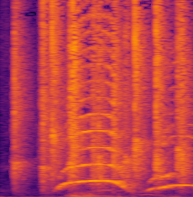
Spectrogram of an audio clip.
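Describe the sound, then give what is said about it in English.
An audience at a live show claps steadily with dense, overlapping applause, joined by loud rising and falling whoops and cheers over the top, all starting after a brief quiet moment. “Put your hands together if you're fucking gay.”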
